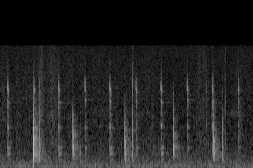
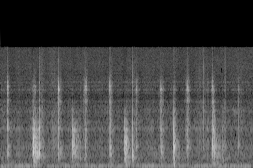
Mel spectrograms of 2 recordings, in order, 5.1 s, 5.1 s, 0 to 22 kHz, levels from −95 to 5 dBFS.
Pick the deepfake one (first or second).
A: second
